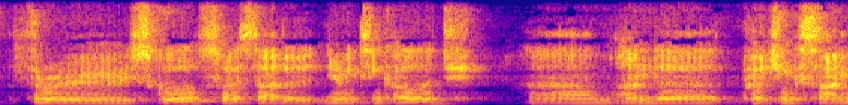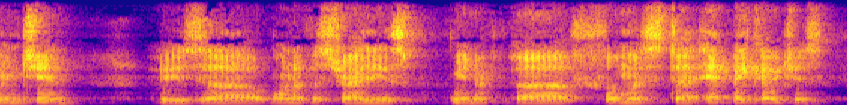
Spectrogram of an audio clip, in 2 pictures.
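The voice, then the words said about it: Australian accent. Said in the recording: “as you can probably tell by my accent ... Sydney, Australia”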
